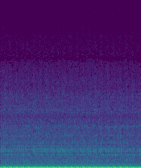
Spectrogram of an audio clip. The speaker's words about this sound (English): I drove an SUV whose exhaust system sounds like it's come partly or almost entirely loose,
